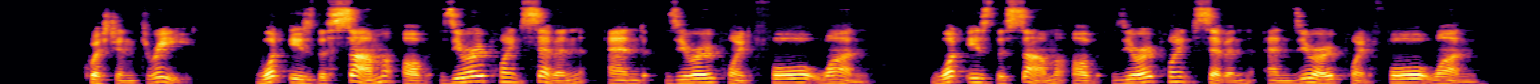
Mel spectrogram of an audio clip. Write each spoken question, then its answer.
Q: What is the sum of 0.7 and 0.41?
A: your answer is 1.11.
